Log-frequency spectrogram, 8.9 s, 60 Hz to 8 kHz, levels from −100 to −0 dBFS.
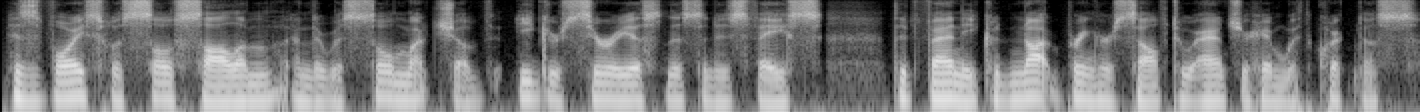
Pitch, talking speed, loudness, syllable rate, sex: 100 Hz, 185 wpm, -20 LUFS, 4.6 syllables/s, male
